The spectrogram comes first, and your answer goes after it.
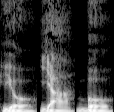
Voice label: "yoyabo", concat syllables; Affixing experiment

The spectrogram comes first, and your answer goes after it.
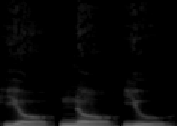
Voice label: "yonoyu", concat syllables; Affixing experiment

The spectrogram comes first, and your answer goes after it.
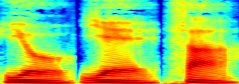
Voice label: "yoyetha", concat syllables; Affixing experiment

